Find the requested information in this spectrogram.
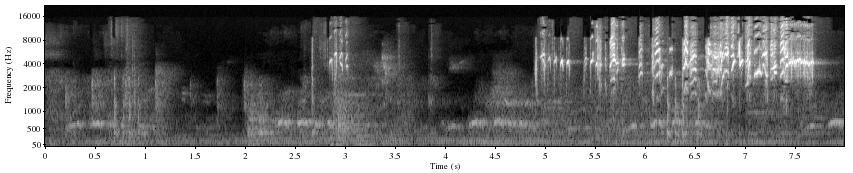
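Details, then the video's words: After several seconds of low murmuring background sounds, a red-fronted serin breaks into a bright, high, rapidly repeated jingling trill lasting almost three seconds. "Gulsir Singing (Seriniis pusillus) Пение Птицы (Yurok Qushi Red-capped signing) G'ir-G'ir"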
